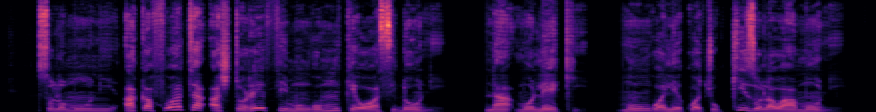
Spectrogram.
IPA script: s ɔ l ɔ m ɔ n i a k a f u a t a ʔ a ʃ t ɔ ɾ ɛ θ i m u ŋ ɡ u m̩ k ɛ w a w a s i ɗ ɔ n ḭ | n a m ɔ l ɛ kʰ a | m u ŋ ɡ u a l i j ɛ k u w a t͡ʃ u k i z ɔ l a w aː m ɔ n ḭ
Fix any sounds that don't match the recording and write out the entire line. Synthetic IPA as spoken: s ɔ l ɔ m ɔ n i a k a f u a t a ʔ a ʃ t ɔ ɾ ɛ θ i m u ŋ ɡ u m̩ k ɛ w a w a s i ɗ ɔ n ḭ | n a m ɔ l ɛ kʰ i | m u ŋ ɡ u a l i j ɛ k u w a t͡ʃ u k i z ɔ l a w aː m ɔ n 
